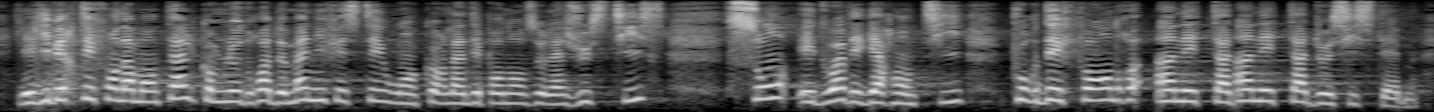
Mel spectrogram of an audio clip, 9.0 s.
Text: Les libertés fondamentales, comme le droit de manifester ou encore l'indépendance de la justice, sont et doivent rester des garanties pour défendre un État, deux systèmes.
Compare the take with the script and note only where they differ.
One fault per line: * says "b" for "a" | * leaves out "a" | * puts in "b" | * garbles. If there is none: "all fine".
* leaves out "rester"
* puts in "un État"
